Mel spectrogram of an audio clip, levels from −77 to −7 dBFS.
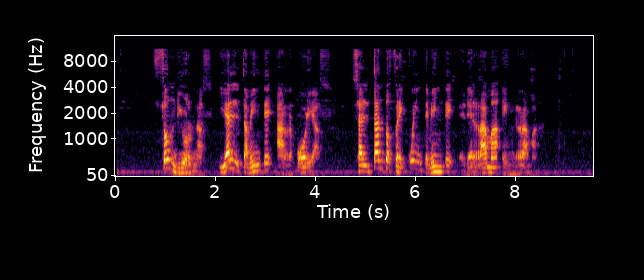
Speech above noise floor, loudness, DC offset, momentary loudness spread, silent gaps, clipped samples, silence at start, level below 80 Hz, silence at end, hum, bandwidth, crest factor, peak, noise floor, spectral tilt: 34 dB; -20 LUFS; under 0.1%; 14 LU; none; under 0.1%; 0.8 s; -52 dBFS; 1.15 s; none; 11.5 kHz; 20 dB; 0 dBFS; -54 dBFS; -5.5 dB/octave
